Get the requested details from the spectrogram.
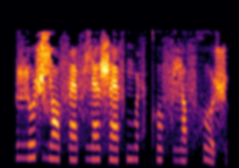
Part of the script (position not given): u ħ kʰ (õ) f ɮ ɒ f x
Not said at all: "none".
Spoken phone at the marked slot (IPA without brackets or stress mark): o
